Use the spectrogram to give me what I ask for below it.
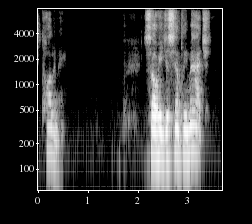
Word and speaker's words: Ptolemy: One is Ptolemy, spelled with a P, Ptolemy, which is, excuse me, you saw it here.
